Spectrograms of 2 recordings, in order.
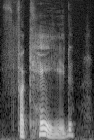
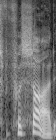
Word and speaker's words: facade: The word is facade, and it looks like it's pronounced facade, but it's facade.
